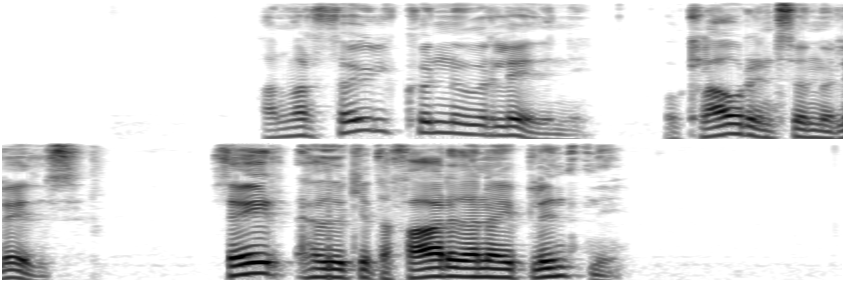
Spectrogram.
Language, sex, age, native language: Icelandic, male, 40-49, Icelandic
